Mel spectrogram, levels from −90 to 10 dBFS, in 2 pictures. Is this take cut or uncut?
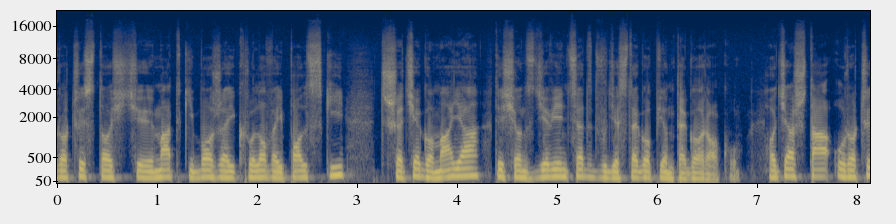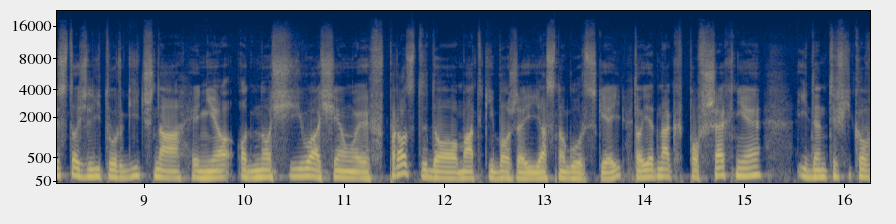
uncut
